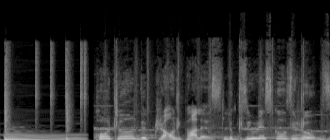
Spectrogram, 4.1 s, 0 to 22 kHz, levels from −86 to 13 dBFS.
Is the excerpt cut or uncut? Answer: cut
